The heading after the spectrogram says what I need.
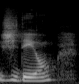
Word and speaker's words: Gideon: gideon tonight which see i finally learned how to pronounce it in english i kept saying it in french to be fair it sounds very fancy in french by saying gideon but yeah uh that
